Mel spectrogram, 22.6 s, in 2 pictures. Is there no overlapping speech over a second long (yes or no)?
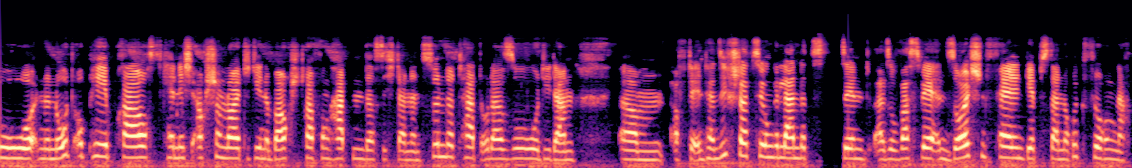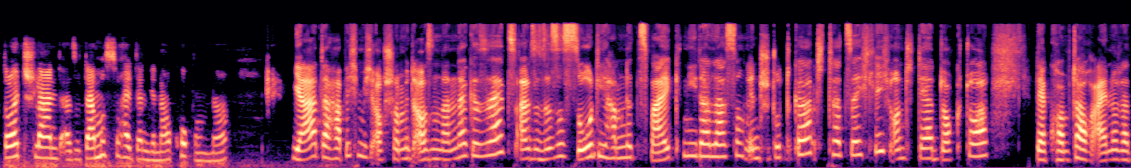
yes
